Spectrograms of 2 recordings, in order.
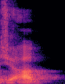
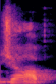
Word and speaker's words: job: Is he going to call you about the job? And the B in job, we don't say job. We pronounce it very soft. It's like a stop B. You make the position, job.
